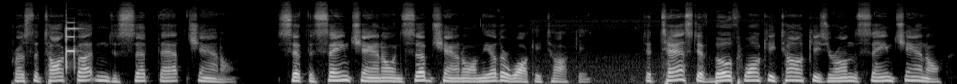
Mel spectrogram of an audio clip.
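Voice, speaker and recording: A man narrating scripted product instructions in a deliberate, plain, step-by-step way. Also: a little high, a little mellow, a little hiss or hum. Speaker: product demonstrator.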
